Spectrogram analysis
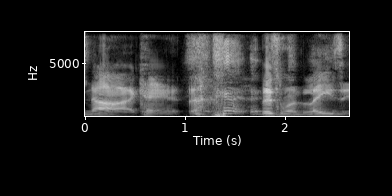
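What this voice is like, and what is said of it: Put-on Southern US accent. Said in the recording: “did that accent ... I did that because he looks like he's from the South.”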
